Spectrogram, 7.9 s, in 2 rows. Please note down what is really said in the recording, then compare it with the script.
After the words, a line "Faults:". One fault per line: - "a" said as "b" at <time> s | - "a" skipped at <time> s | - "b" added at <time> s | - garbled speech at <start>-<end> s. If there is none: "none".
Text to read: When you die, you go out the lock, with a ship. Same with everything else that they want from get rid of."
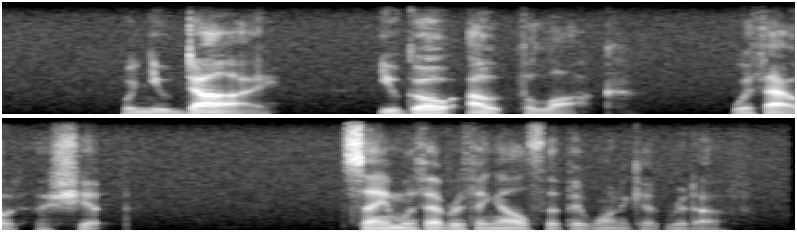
When you die, you go out the lock, without a ship. Same with everything else that they want to get rid of."
Faults:
- "with" said as "without" at 3.7 s
- "from" said as "to" at 7.1 s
